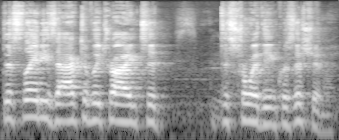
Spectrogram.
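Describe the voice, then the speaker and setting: A man's voice: fairly high pitch, a little fast. A man hosting a game playthrough with informal, opinionated roleplay commentary. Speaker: gaming host. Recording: roomy echo, game music behind.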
